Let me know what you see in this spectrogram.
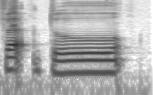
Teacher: فأتو میں حمزہ ساکن کو ہم جھٹکا دے کے پڑھیں گے، جرکنگ ساؤنڈ کے ساتھ پڑھیں گے، ٹھیک ہے، اور واو مدہ ہے، اس کو لونگ کریں گے۔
